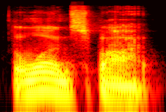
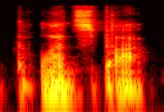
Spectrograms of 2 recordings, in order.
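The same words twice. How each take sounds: First: Emphatic. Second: Whispered repeat, unvoiced. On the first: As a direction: announce it with a punch. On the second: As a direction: breathe it out as an aside. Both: Shown as a demonstration.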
